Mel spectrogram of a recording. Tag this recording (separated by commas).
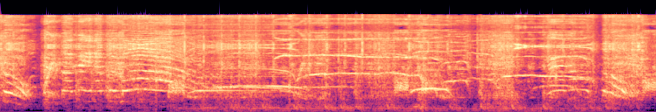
Speech, Music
